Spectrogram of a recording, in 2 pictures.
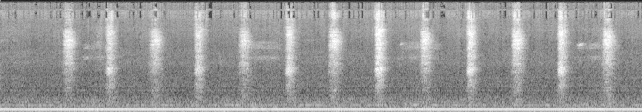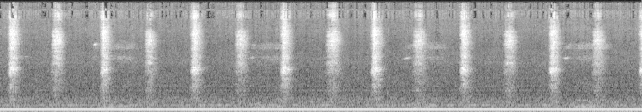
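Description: Sharp, forceful breaths pumped from the belly during a breathing exercise, a steady train of regular bursts repeating about once a second, close and clear over a constant low hum, with no talking.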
